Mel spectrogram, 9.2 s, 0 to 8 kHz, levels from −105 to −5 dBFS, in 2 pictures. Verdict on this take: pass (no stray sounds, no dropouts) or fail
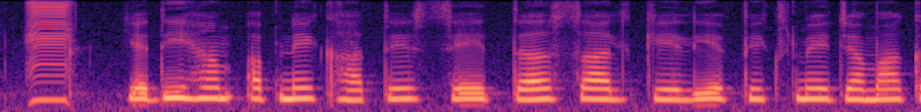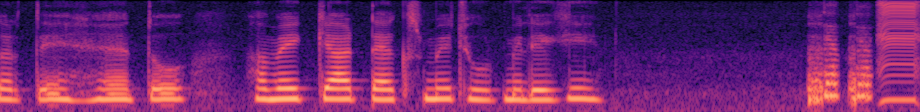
fail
